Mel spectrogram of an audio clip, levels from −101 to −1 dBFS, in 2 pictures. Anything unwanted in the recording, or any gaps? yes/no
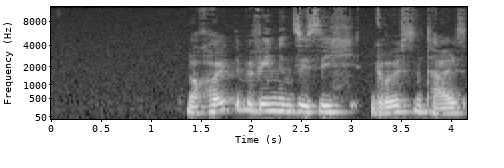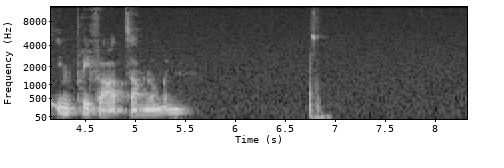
yes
